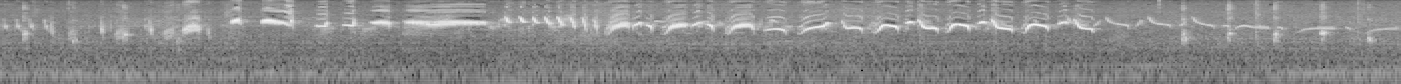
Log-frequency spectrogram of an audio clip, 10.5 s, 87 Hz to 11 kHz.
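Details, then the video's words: Chinese hwamei in a cage, praised as a tame, sweet-voiced singer, with varied whistles building into rapid repeated rising-and-falling slurs, about four per second, then slowing to scattered notes, low hum beneath. "Chim hót tốt giọng hay, thuần 80% nhẹ nhàng ok ko sục ko nhảy"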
